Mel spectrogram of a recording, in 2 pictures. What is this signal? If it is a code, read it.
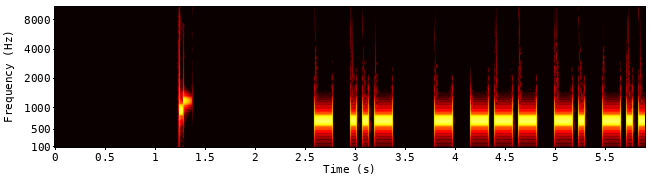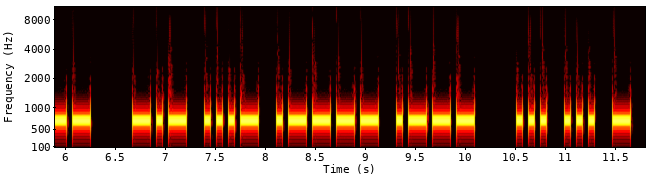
Morse code, heard as a keyed tone, about 20 wpm, 700 Hz. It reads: TU TONY KV1J SST
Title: K1USN SST QSO Practice - 20wpm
